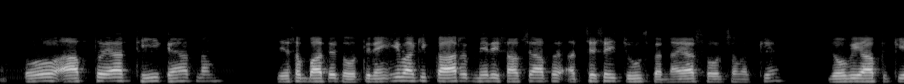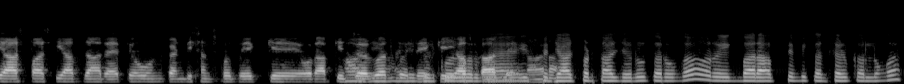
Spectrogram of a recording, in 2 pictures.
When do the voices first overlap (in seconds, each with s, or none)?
12.4 s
